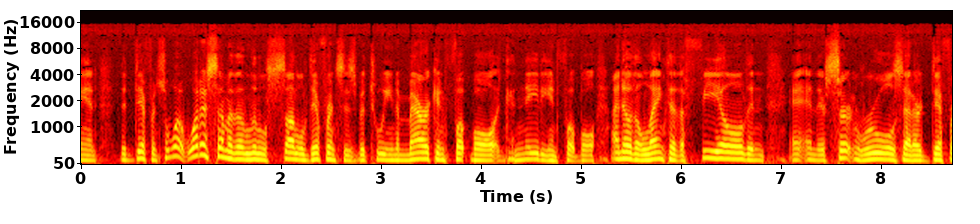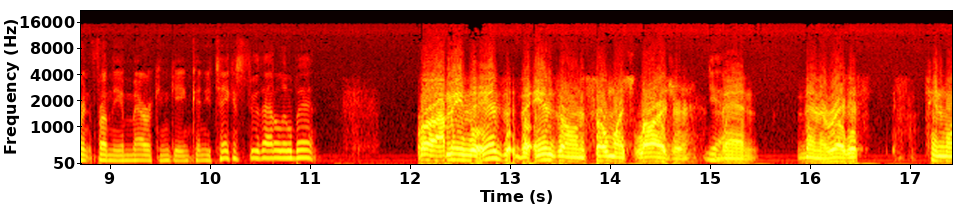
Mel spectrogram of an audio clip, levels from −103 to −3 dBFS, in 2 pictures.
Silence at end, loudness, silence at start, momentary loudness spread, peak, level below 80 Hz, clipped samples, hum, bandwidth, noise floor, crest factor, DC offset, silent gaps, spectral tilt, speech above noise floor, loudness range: 0 s; -26 LUFS; 0 s; 14 LU; -10 dBFS; -52 dBFS; under 0.1%; none; 15.5 kHz; -57 dBFS; 16 dB; under 0.1%; none; -6 dB/octave; 31 dB; 9 LU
